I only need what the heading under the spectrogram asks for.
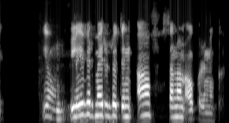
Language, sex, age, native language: Icelandic, female, 40-49, Icelandic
